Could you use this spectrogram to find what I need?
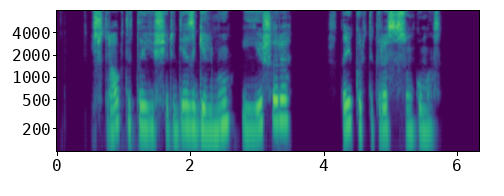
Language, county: Lithuanian, Vilnius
